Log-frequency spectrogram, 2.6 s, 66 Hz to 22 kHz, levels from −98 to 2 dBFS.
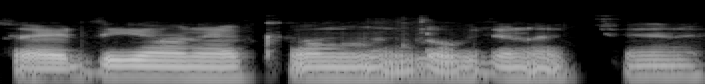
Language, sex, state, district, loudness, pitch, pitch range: Bengali, male, West Bengal, Paschim Medinipur, -31 LUFS, 110 Hz, 110-120 Hz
